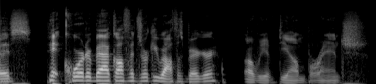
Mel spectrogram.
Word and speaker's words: Roethlisberger: Roethlisberger. Pull the... Oh, there's an I? Yeah. Roethlis, like Liss.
